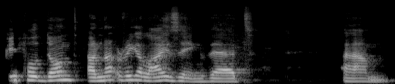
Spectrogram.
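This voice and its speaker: A male podcast host with a slightly high voice asks his questions earnestly. He often restarts his sentences partway through and then presses on with his point. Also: slow. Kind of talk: interview questions and commentary.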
